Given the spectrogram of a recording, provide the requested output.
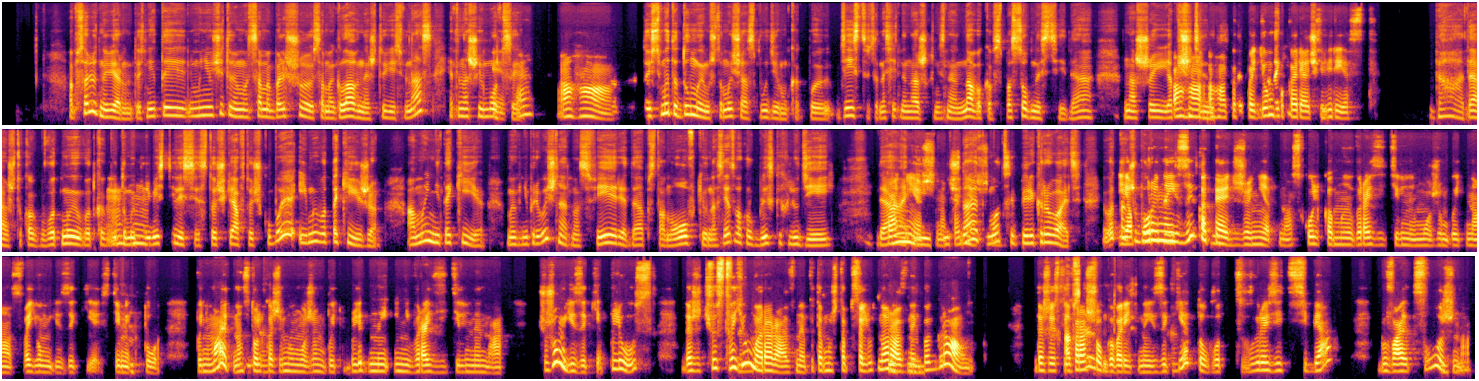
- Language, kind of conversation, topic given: Russian, podcast, Расскажи о моменте, когда тебе пришлось начать всё сначала?
- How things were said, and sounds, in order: tapping; surprised: "Ага"; unintelligible speech; chuckle; exhale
